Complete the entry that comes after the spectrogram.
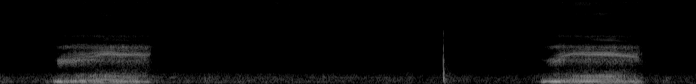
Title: #stella is cute when she snores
